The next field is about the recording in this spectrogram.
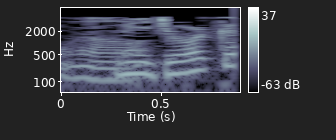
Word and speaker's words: Mayorkas: I think it's Mayorkas, but I'm not sure. – Well, there's no J in it. It's a Y. Mayorkas? Okay. – Yeah, well, he's jerking us around. Mayorkas' limited ability should understand that if you provide catch and release to the world's illegal aliens, then the whole world will come.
